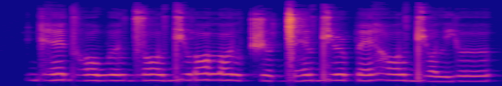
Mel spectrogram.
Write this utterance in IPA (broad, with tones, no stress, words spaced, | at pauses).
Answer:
ɡʱɛ˧dʱɔ˨wɵ˨l d͡zɔ˧ldʲo˦ɾɔ˦ lˠɵ˦˨lt͡ʃɵ˨ ɡ͡ǀɛ˧ldʲə˞˧pɛ˨˦ ɦɔ˦ldʲɔ˨ljɵ˧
